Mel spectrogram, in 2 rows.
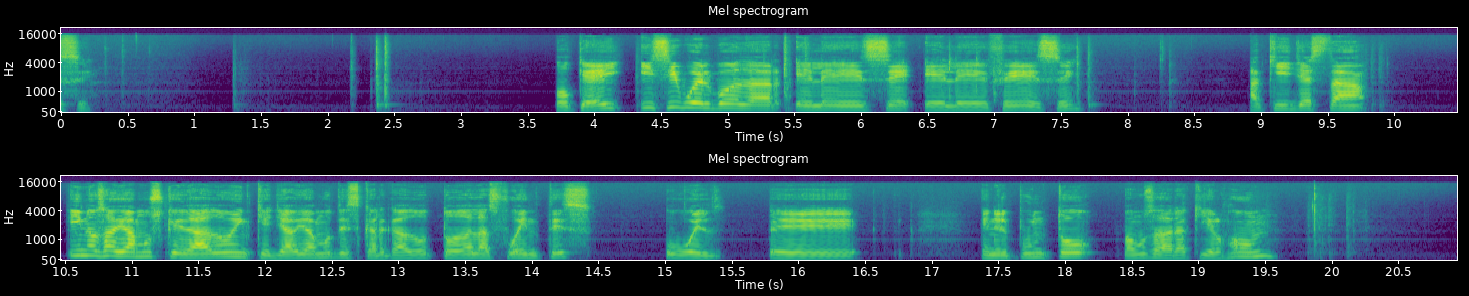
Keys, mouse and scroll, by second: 0.2 click, 0.9 click, 2.2 Return, 4.8-7.5 typing, 12.5-15.7 drag, 18.7 click, 19.5 click.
